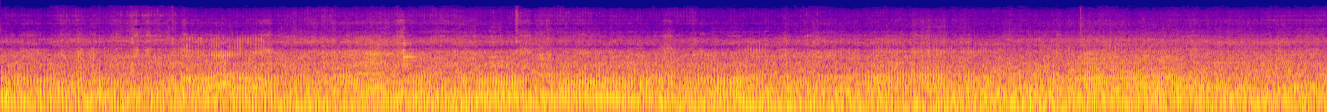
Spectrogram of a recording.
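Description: KTM single-cylinder off-road motorcycle engine running at an even pace on a dirt trail, its note steady throughout with no big revs or shifts.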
